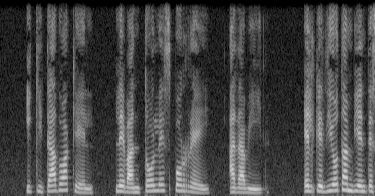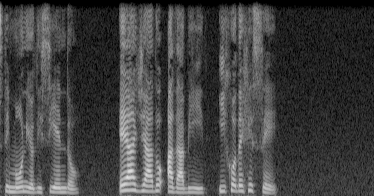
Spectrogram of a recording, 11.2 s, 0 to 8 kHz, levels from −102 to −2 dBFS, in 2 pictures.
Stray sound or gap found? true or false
false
